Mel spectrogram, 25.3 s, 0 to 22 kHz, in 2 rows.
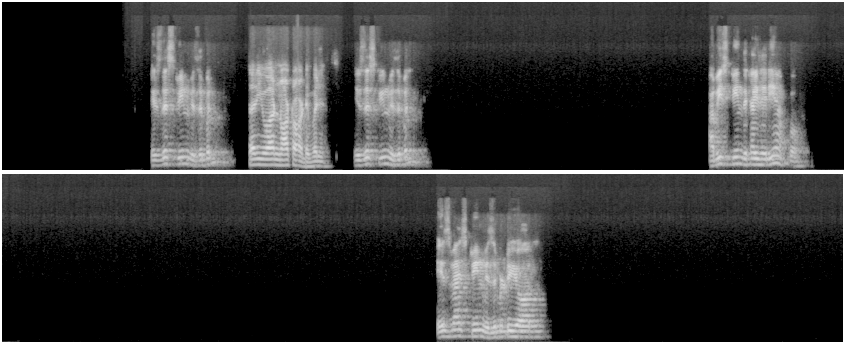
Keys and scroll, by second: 6.8 shift+Up, 7.2 Down, 9.0 ctrl+`, 10.1 Right, 10.7 Left.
